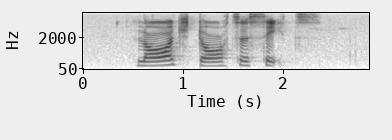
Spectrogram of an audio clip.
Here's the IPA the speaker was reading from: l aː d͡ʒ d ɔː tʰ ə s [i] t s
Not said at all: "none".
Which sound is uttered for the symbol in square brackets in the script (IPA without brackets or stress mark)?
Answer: ɛ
